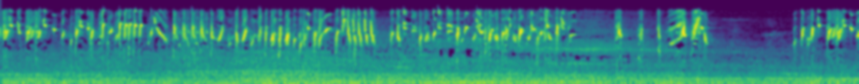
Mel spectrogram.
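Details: European goldfinch, called khaloui, singing a long run of rapid, liquid twittering with high tinkling notes and quick buzzy trills. A short pause falls near the end before it resumes briefly. Faint low hum underneath.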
